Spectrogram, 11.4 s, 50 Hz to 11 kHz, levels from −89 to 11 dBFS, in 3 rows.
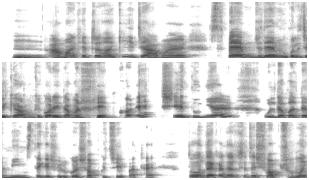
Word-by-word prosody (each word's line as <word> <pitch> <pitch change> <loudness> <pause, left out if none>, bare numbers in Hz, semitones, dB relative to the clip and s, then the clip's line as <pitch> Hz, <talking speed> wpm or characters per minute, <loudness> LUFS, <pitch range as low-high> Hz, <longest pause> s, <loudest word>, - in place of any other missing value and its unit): হুম, 220 -5 -1 0.3
আমার 245 +5 +1
ক্ষেত্রে 275 0 -1
হয় 245 -2 +2
কি? 350 - -6 0.2
যে 220 - +1
আমার 200 +2 -1 0.5
স্পাম 245 -1 +7 0.2
যদি 260 -1 +3
আমি 245 0 0
বলি, 225 -1 +1
যে 235 - +6
কেউ 230 -2 +4
আমাকে 220 +2 -6
করে, 220 +1 +5
এটা 205 -5 -1
আমার 205 +2 +1
ফ্রেন্ড 190 +2 +2
করে। 250 - 0 0.3
সে 235 - -1 0.2
দুনিয়ার 215 +2 +1 0.5
উল্টা-পাল্টা 210 -1 0
মিমস 205 -1 -4
থেকে 230 -4 -1
শুরু 220 -2 -5
করে 210 0 +1
সবকিছুই 205 -1 -6
পাঠায়। - - -8 0.4
তো - - -3 0.2
দেখা 215 +6 +4
যাচ্ছে 255 +1 -2
যে, - - +2
সবসময় 245 +2 0
220 Hz, 175 wpm, -20 LUFS, 210-245 Hz, 0.5 s, স্পাম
